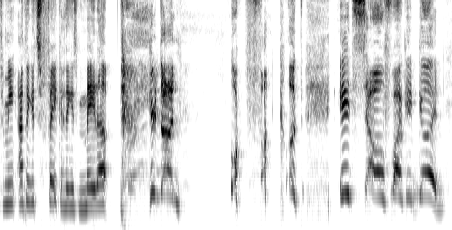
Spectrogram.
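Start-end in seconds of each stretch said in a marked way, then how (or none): 2.2-6.7 much higher, slow, laugh-crying the words. Real, not acted. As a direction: squeal it out while crying with laughter. Cracking up at the comeback.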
